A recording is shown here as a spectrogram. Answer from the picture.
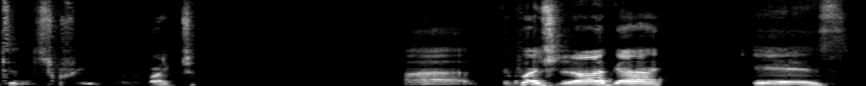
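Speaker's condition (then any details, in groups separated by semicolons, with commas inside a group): Cerebral palsy; wheelchair, needs transfer help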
